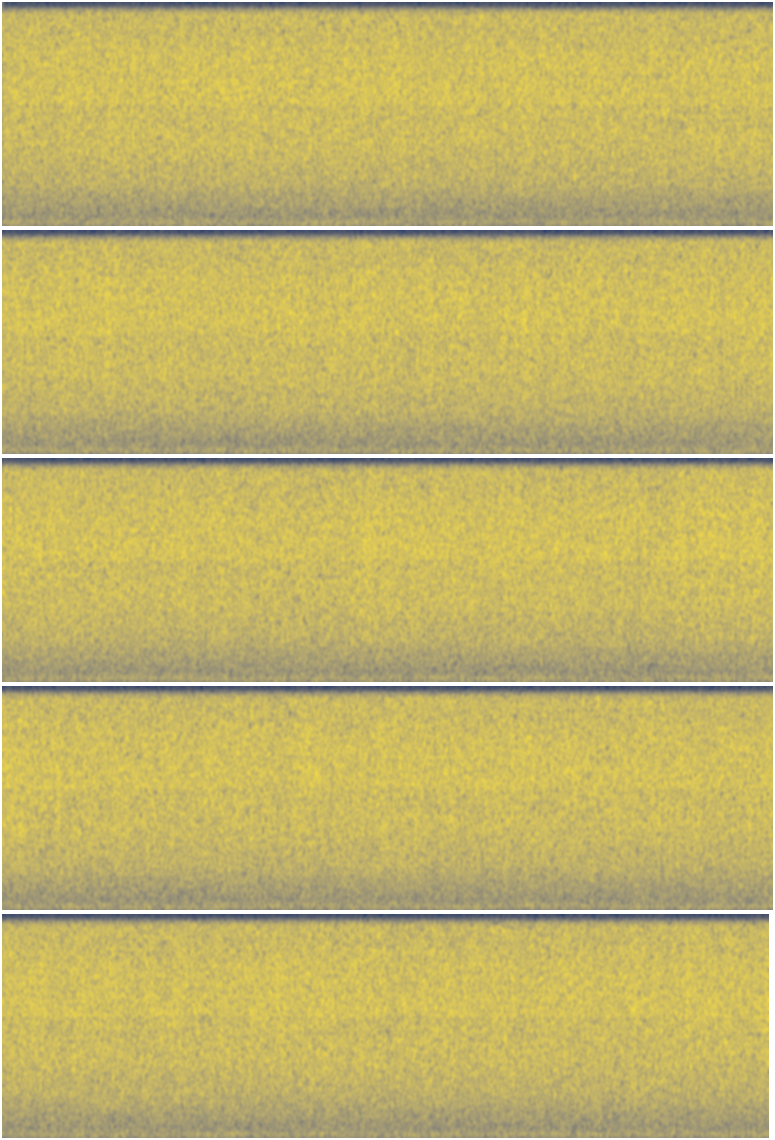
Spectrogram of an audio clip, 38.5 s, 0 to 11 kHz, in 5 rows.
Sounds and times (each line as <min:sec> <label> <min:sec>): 0:00.0 Waterfall 0:38.5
